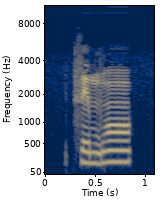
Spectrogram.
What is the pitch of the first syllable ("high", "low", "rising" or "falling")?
low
